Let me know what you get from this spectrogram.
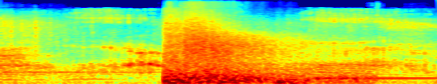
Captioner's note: gun Shot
